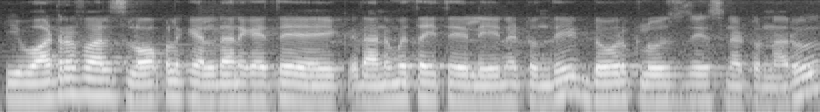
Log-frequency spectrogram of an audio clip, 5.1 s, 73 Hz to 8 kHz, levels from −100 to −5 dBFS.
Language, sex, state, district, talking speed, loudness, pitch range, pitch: Telugu, male, Andhra Pradesh, Manyam, 115 wpm, -16 LUFS, 115-125 Hz, 120 Hz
